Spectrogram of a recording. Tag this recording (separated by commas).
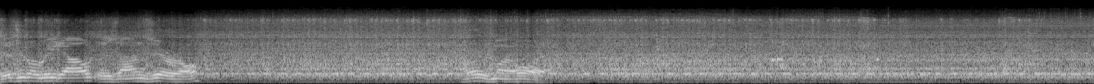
Power tool, Drill, Speech, Tools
